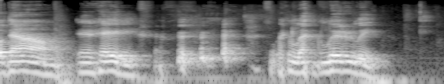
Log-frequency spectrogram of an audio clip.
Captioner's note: chuckles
